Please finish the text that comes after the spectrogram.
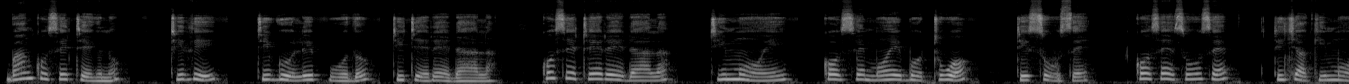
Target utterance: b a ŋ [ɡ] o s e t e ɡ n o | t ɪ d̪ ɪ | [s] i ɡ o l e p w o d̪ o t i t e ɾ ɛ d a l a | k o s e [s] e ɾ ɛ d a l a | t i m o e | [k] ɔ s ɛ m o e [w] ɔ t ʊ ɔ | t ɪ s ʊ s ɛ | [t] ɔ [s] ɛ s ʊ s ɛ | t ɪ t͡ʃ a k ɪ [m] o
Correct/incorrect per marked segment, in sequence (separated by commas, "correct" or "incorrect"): incorrect, incorrect, incorrect, correct, incorrect, incorrect, correct, correct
